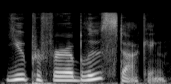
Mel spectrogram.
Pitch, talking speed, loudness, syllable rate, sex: 200 Hz, 140 wpm, -15 LUFS, 4.4 syllables/s, female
